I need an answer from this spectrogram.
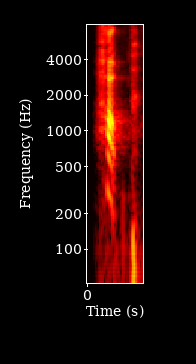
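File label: "hop", English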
